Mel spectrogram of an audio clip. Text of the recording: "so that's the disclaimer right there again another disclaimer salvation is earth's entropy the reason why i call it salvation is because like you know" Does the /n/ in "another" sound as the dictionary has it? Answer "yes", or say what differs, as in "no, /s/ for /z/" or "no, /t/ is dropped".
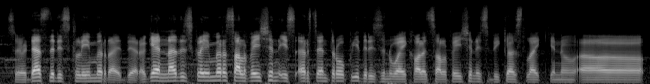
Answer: no, /n/ is dropped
